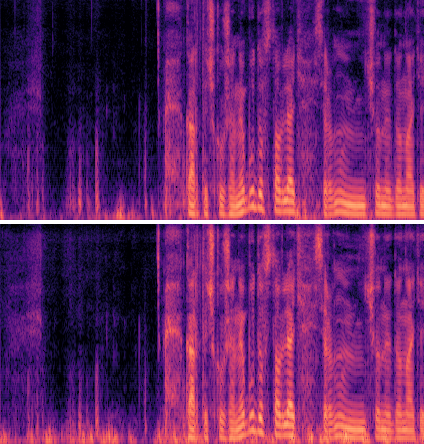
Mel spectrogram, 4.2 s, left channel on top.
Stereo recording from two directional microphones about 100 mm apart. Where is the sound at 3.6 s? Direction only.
35° left (ahead or behind).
